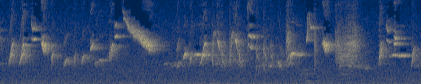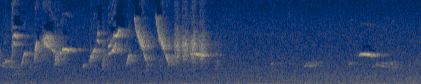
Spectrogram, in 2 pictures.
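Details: In late summer, a European goldfinch in moult sings a continuous rapid stream of bright, liquid twitters and trills for about six seconds, then falls mostly silent apart from one last chirp.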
